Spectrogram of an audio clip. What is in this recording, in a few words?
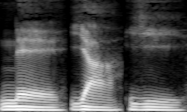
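"neyayi", concatenated syllables; Affixing experiment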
